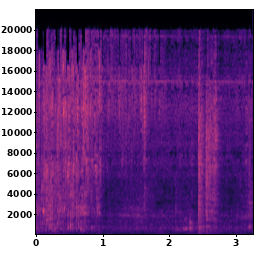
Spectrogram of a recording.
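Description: Water is poured by the tumbler into a pot for a Chettinad-style vegetable rice biryani, several faint splashing pours in quick bursts with short gaps, quiet and close.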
